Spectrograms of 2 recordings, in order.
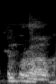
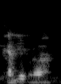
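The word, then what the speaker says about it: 天ぷら: 일본 튀김을 이제 템포라라고 하잖아요. 그게 원래 이제 템푸라. 그렇죠, 템푸라. 템푸라를 이제 미국 사람 템포라라고 얘기를 하니까. 저거 일본 사람이죠. 템푸라. 진짜 일본 발음 나왔어요.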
